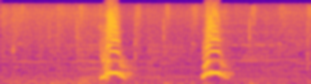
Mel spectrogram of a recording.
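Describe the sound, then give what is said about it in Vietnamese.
Two short, sharp dog barks, evenly spaced about half a second apart, loud against a quiet background. “Chẳng hạn như chó thì kêu”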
